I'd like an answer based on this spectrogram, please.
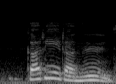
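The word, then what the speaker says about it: Carriera: 이 까리에라는 제가 까리에라라고 읽는 건 사실은 이분은 이탈리아 출신이기 때문이에요.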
